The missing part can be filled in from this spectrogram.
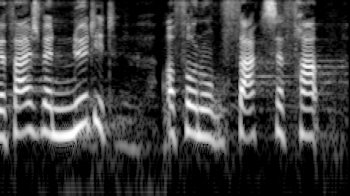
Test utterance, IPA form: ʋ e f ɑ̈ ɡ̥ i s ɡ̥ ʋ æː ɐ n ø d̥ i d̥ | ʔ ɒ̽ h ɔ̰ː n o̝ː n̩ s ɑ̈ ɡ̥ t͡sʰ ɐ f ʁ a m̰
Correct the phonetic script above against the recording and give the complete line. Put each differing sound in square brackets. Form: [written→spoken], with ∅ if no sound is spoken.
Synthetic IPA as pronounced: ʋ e f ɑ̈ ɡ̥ i s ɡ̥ ʋ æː ɐ n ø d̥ i d̥ | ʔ ɒ̽ [h→f] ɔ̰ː n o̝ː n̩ [s→f] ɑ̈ ɡ̥ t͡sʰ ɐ f ʁ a m̰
